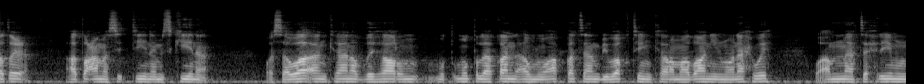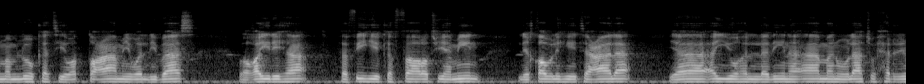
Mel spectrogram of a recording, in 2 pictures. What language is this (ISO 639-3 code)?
ara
